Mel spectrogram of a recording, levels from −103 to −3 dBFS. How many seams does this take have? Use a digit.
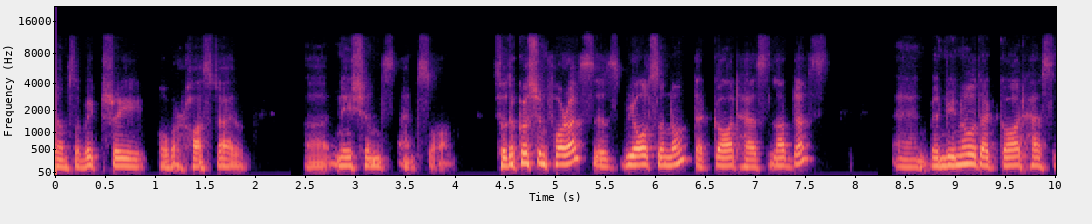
0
